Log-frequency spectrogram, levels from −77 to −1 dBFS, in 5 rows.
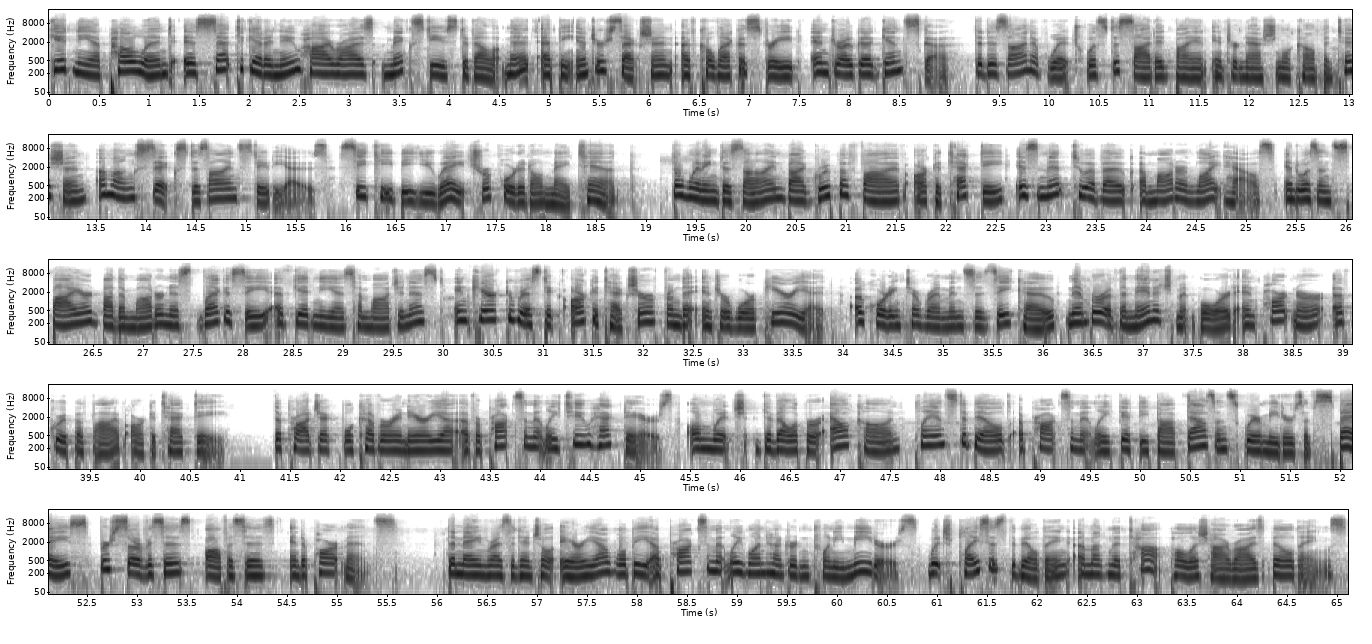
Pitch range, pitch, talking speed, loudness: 165-205 Hz, 180 Hz, 125 wpm, -18 LUFS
